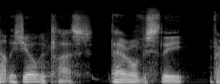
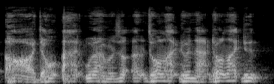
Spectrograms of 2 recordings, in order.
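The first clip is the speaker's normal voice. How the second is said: a lightly hammed-up Yorkshire moan; 3 semitones higher than usual. Host mocking himself, moaning in a hammed-up Yorkshire accent. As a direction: play up the Yorkshire accent while grumbling. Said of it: "hamming up my Yorkshire accent".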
